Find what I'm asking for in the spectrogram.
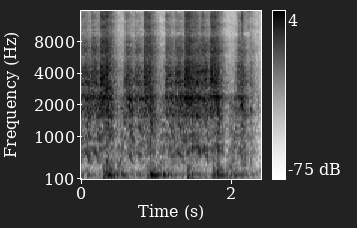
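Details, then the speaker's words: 1988 Pontiac Fiero, 127,000 km, long sat with bad gas, heard from inside the car: just fired, lumpy and uneven with surging pulses at low revs; rough running after a hard start, before plugs and fuel filter are changed. "not very happy which isn't surprising like I said it's at around a lot"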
